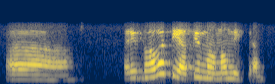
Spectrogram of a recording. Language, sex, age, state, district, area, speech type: Sanskrit, female, 30-45, Karnataka, Bangalore Urban, urban, conversation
